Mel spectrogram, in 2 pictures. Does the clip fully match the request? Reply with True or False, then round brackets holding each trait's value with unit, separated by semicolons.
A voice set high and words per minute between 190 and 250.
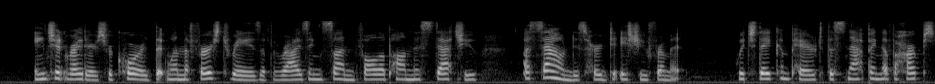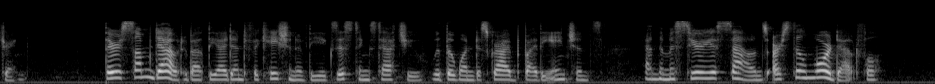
True (230 Hz; 195 wpm)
